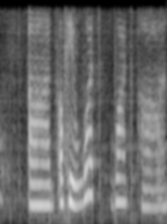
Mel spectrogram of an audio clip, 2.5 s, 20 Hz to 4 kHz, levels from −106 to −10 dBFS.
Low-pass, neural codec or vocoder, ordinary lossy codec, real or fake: 3.6 kHz; codec, 24 kHz, 0.9 kbps, WavTokenizer, medium speech release version 1; none; fake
